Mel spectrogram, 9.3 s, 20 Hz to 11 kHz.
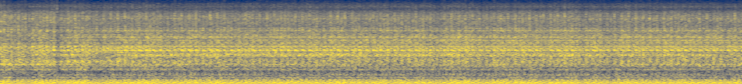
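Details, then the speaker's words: Kubota M6060 tractor diesel that bogged and stalled when warm from a fuel issue, running after rust debris was blown out of a 90° elbow and fuel lines cleaned and primed; steady even clatter, no surging or dropouts, thought to be fixed. "Looks like he's still out here running that thing, trying to get it to act up. I think we fixed this problem."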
